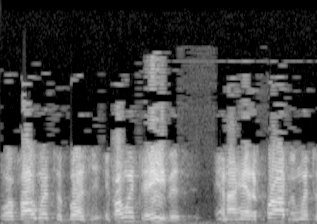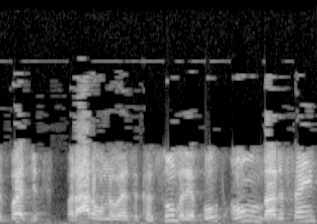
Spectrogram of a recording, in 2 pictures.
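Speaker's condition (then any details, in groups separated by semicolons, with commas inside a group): No condition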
